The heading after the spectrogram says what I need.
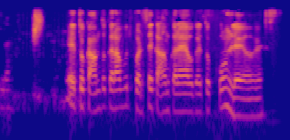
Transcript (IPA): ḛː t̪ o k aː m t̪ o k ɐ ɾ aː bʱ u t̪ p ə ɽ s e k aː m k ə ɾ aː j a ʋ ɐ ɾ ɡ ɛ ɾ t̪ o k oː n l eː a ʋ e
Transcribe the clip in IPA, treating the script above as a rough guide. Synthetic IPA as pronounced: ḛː t̪ o k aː m t̪ o k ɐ ɾ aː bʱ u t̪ p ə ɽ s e k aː m k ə ɾ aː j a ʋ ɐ ɡ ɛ ɾ t̪ o k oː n l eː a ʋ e

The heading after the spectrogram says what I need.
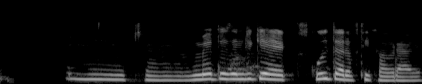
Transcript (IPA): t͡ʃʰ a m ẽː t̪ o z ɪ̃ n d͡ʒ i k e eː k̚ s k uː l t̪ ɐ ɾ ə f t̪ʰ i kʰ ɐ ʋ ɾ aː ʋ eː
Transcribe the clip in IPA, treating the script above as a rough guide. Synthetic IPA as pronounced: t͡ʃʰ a m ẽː t̪ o z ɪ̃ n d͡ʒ i k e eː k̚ s k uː l t̪ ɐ ɾ ə f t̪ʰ i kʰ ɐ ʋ ɾ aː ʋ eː

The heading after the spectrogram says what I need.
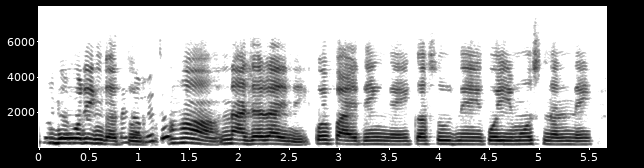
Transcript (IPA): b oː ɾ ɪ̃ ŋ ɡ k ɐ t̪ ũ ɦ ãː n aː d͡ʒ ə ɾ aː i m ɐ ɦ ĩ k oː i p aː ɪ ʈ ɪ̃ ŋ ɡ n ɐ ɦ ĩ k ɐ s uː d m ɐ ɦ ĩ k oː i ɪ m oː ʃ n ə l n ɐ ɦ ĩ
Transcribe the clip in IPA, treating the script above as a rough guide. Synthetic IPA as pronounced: b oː ɾ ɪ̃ ŋ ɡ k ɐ t̪ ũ ɦ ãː n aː d͡ʒ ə ɾ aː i n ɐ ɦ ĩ k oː i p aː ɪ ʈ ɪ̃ ŋ ɡ n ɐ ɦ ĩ k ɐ s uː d n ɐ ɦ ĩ k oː i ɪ m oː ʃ n ə l n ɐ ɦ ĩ

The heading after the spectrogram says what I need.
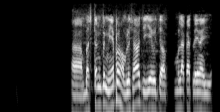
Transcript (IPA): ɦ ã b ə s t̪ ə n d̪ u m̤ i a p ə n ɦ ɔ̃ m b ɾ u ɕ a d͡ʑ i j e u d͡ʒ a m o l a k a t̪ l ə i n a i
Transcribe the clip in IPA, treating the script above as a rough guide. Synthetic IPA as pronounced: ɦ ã b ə s t̪ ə n t̪ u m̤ i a p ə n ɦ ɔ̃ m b l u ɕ a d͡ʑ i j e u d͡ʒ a m u l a k a t̪ l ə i n a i

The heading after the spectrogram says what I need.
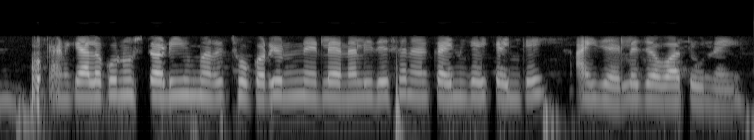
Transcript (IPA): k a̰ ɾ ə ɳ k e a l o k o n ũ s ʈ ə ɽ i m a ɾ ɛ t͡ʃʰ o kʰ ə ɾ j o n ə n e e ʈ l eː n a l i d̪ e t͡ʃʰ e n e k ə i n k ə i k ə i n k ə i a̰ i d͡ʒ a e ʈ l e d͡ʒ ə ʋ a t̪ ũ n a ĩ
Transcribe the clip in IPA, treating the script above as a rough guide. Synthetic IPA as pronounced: k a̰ ɾ ə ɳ k e a l o k o n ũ s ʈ ə ɽ i m a ɾ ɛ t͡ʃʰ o k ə ɾ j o n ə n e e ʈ l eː n a l i d̪ e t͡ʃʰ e n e k ə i n k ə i k ə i n k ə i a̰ i d͡ʒ a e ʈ l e d͡ʒ ə ʋ a t̪ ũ n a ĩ

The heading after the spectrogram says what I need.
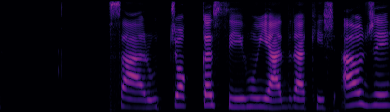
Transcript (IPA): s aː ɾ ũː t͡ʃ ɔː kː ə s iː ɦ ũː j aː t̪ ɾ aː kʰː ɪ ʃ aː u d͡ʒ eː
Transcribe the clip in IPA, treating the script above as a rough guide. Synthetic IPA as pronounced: s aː ɾ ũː t͡ʃ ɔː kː ə s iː ɦ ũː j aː d̪ ɾ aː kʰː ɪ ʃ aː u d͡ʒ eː

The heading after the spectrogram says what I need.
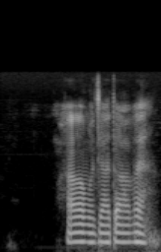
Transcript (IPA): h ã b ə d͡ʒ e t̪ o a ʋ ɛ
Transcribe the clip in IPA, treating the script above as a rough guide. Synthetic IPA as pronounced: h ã m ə d͡ʒ a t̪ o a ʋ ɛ

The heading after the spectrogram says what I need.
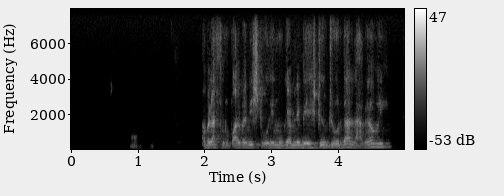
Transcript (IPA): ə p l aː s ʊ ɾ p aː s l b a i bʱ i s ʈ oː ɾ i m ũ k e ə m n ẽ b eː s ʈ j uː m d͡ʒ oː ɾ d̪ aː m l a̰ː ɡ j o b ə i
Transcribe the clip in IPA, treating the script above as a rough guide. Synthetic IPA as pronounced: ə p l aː s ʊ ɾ p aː l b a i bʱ i s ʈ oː ɾ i m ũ k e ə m n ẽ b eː s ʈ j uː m d͡ʒ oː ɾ d̪ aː l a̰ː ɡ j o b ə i

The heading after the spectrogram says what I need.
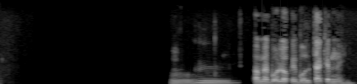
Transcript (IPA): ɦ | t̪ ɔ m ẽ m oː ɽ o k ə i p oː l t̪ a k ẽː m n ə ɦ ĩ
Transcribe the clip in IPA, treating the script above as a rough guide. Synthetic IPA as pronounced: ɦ | t̪ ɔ m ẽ b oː l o k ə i b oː l t̪ a k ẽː m n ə ɦ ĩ

